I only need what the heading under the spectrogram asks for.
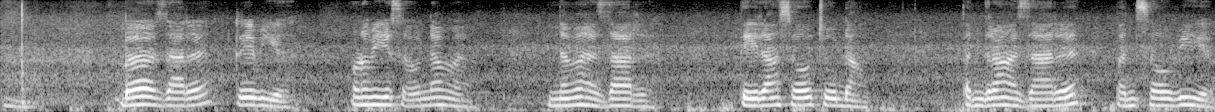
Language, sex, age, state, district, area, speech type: Sindhi, female, 45-60, Maharashtra, Thane, urban, spontaneous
